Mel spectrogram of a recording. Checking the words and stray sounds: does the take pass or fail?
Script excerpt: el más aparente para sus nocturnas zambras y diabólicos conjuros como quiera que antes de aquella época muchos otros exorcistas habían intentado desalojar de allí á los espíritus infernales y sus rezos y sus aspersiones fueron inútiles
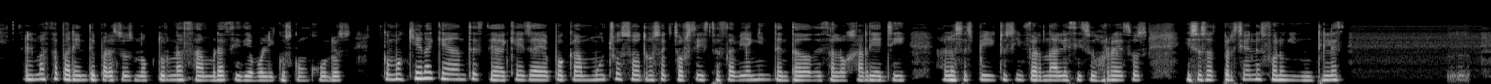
fail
